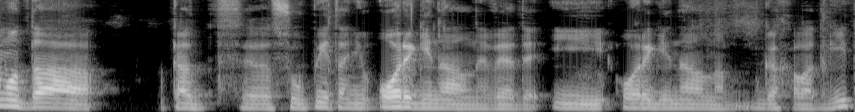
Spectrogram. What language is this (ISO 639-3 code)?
hrv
